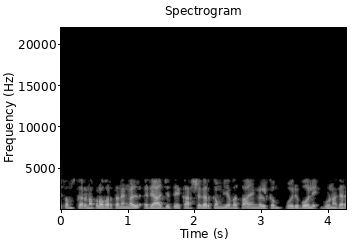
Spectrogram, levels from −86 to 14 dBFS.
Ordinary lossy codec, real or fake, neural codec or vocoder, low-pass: none; real; none; 3.6 kHz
